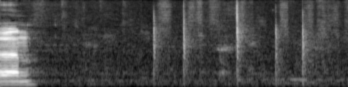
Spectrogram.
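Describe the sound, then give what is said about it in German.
Handwriting of an expression: after a brief spoken word, a few faint, sharp scratching strokes come at uneven intervals over a quiet background. “Ich schreibe ein drittes Mal hin.”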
